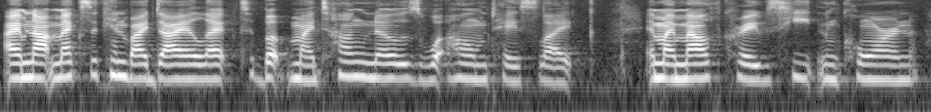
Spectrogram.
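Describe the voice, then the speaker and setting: A young American woman reading her own personal essay aloud at a bookstore event, in a measured, reflective way. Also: mid-range voice, clear, resonant tone. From United States. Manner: measured, reflective, softly expressive delivery. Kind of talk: literary reading of personal prose. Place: bookstore event in front of an audience.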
